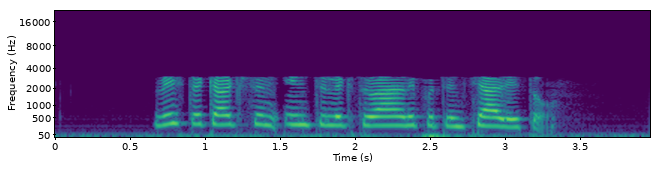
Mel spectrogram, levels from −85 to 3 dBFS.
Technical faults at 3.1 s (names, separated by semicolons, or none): MP3 compression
